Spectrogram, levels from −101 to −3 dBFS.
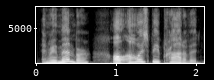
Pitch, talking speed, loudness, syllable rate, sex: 195 Hz, 230 wpm, -20 LUFS, 6.6 syllables/s, male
